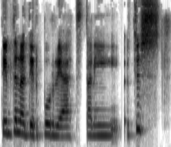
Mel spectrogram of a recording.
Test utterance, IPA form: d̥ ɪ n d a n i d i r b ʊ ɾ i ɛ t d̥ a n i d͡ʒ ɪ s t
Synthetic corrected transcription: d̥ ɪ m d ə n a d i r b ʊ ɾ j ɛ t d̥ a n i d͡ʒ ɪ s t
